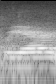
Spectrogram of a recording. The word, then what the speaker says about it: Brière: Brière, it's spelled b r i e r r e.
